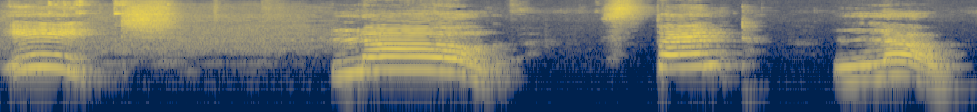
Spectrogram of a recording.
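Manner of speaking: each word drawn out and set apart; saying words aloud. Shown as a demonstration. Teacher showing children how to say it aloud, word drill. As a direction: call out each word for repeating. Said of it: "You should listen and say it aloud".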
